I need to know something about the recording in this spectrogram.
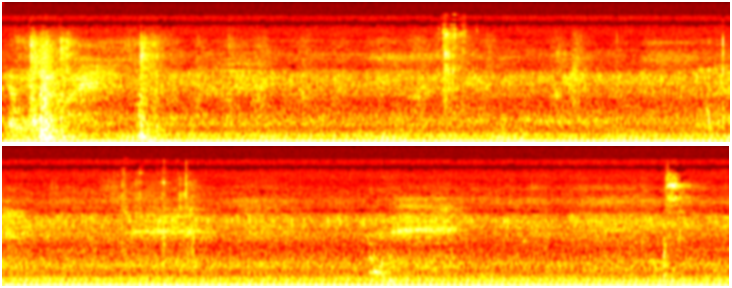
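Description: A steady low hum, with a couple of soft knocks in the first two seconds and a few faint, brief high squeaks later on.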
